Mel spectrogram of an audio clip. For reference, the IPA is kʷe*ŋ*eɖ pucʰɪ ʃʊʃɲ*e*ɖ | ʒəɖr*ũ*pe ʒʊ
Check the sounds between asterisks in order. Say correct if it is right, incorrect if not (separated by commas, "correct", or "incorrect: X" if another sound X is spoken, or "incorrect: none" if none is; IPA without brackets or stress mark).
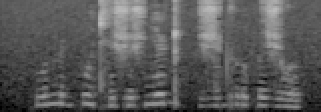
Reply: incorrect: n̪, correct, incorrect: u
